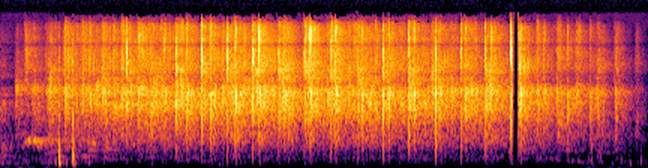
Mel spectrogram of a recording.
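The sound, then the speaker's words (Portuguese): An audience at a church service applauds the Lord steadily throughout, a dense wash of many hands clapping at a fairly even level, with a few sharper individual claps standing out and a brief vocal sound early on. “Aplauda o Senhor.”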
